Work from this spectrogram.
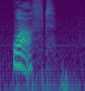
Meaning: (verb) 1. To (cause to) float easily or gently through the air 2. To be moved, or to pass, on a buoyant medium; to float 3. To give notice to by waving something; to wave the hand to; to beckon
- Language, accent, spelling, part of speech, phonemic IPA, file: English, US, waft, verb / noun, /wæft/, En-us-waft.ogg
